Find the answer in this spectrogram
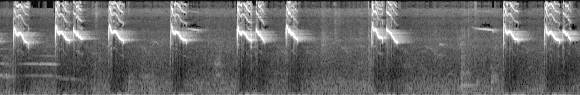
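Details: White-eye chirping in the wild ngalas style, used to get silent birds singing fast: bright, high, downslurred notes, frequently doubled, coming in an uneven rapid series with short pauses.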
